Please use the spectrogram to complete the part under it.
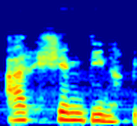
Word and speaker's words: Argentina: Entonces, ya saben, Argentina con una I y esa G se pronuncia G. Argentina. Viene de aquí como una J, es una G fuerte.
